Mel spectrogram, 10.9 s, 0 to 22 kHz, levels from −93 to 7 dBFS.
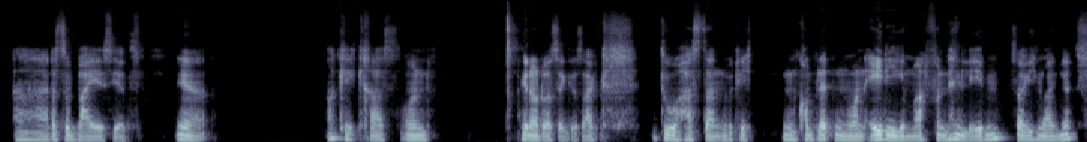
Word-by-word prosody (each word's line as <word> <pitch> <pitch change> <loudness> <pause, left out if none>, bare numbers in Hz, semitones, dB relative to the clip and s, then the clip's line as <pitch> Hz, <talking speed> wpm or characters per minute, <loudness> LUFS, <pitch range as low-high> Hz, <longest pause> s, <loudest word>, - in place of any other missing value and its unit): Aha, 95 -2 -5
das 95 - -2
du 105 -2 +1
weißt 90 -1 -1
jetzt, 85 0 -6 0.3
ja. 100 -6 +2 1.2
Okay, 130 -4 -2
krass. 100 -3 -5
Und 100 -1 0 0.9
genau, 100 - +7
du 90 - +1
hast - - -2
ja - - -1
gesagt, - - -5 0.4
du 105 -3 +2
hast 105 0 -4
dann 95 -1 0
wirklich 100 - -5 0.3
'n 105 -3 -2
kompletten 105 -1 +2
1 95 0 +1
80 105 0 +7
gemacht 95 0 0
von 105 -2 -1
deinem 115 +2 +3
Leben, 105 +8 +1
sage 105 -6 +2
ich 100 +1 -2
mal, 95 -2 +1
ne? 115 +5 +1
100 Hz, 165 wpm, -25 LUFS, 95-105 Hz, 1.2 s, genau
